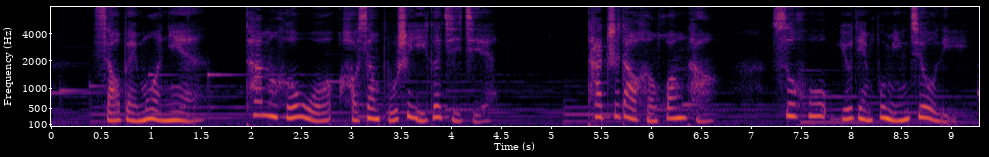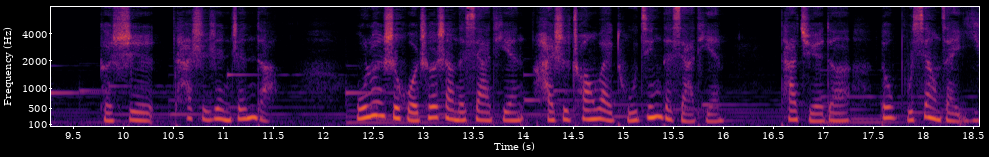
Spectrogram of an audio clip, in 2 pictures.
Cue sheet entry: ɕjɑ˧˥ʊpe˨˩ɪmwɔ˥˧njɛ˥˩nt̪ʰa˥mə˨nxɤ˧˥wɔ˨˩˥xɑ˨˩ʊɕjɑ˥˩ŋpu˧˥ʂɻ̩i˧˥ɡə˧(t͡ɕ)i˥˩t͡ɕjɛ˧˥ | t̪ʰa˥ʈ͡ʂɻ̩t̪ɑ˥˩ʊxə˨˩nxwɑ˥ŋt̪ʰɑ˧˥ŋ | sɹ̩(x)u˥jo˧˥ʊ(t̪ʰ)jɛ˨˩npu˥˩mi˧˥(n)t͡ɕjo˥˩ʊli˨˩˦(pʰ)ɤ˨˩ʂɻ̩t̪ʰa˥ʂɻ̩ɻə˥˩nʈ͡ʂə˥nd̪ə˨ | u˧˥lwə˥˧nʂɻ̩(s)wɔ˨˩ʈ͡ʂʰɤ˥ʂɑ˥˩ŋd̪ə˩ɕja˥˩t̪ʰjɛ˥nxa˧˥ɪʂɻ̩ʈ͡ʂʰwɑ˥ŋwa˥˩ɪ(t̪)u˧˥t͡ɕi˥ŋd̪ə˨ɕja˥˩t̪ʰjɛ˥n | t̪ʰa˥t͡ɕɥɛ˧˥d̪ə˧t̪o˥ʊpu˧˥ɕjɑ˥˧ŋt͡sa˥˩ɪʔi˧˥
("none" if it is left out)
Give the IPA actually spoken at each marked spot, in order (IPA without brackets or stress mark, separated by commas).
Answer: t͡ɕ, x, t̪, ŋ, kʰ, x, t̪ʰ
